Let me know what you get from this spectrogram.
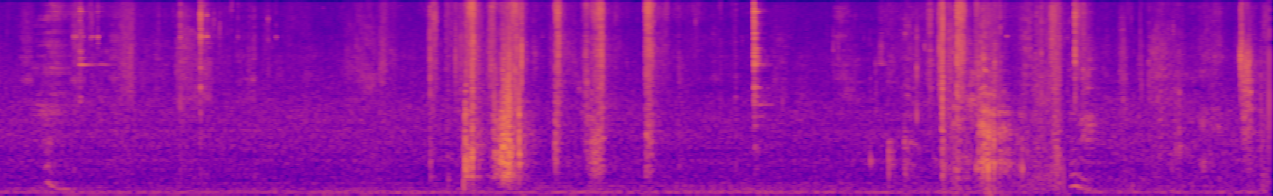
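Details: Great Pyrenees and German Shepherd puppies, littermates, play-fighting indoors in a small room; short low growls and scuffling bursts, a few sharper yelps near the middle, steady low hum beneath.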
